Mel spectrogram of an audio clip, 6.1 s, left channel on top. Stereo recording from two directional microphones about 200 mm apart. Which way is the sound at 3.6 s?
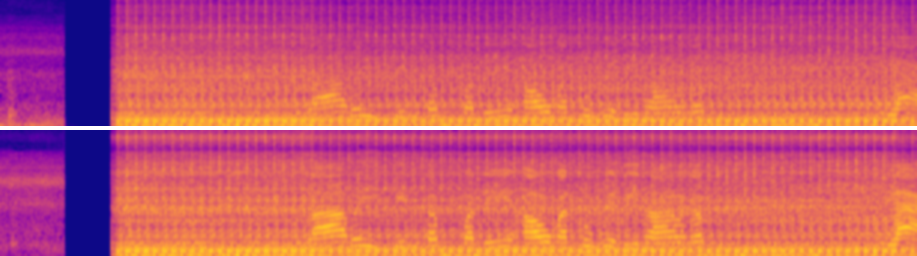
15° right (ahead or behind).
